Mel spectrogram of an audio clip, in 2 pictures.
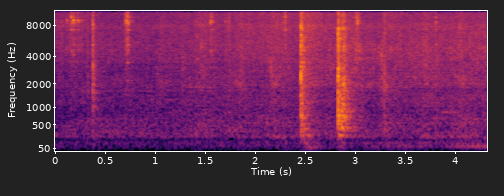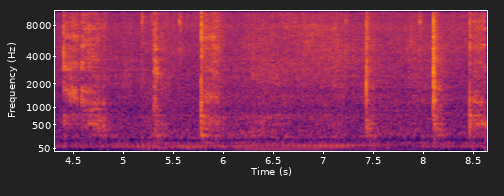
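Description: Carrot halwa cooked with ghee is stirred in a pan, with a soft sizzle underneath and scattered clinks and scrapes of a spoon against the metal at an irregular pace, close and fairly quiet.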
